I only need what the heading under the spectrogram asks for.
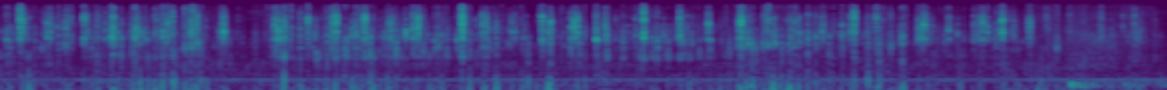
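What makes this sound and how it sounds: Fingertips rapidly click the buttons and sticks of a black hollow plastic gamepad, producing a dense, continuous stream of sharp, bright plastic clicks and rattles that stop instantly. A steady low hum runs underneath.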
